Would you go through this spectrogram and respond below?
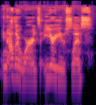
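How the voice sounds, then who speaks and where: A woman reads the part of a condescending older brother-in-law in his thirties who scolds, demands and talks down to everyone. The bright voice sits at an ordinary pitch and keeps a sneering, bossy edge throughout the drama story. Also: fairly even intonation, normal speed, soft background music. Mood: scolding. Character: entitled bullying older brother-in-law, man in his 30s.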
